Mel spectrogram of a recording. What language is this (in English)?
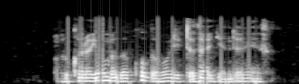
Kinyarwanda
